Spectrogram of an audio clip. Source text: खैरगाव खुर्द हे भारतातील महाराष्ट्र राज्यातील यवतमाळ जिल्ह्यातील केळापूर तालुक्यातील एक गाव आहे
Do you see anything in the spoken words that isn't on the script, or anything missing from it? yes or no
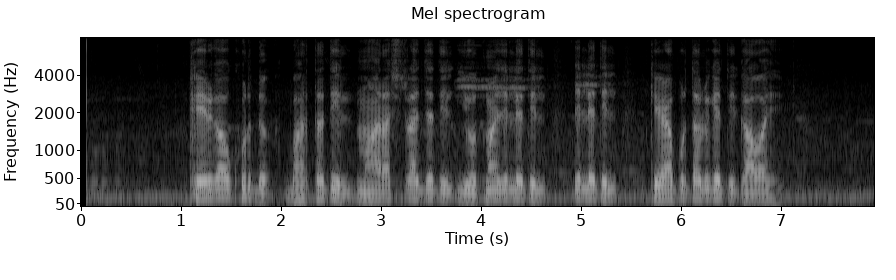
yes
